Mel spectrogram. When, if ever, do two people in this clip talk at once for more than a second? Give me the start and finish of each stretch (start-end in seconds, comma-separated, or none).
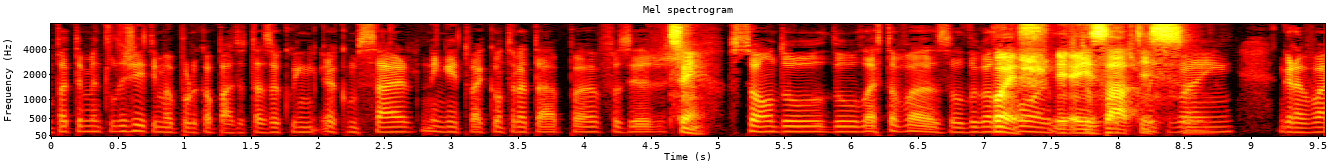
7.0-8.7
